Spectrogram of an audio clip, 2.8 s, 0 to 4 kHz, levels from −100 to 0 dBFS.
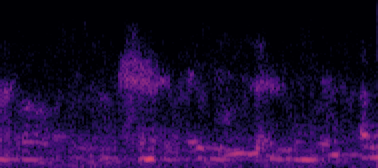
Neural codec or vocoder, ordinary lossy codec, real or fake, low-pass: codec, 16 kHz, 2 kbps, FreqCodec, smaller model; Opus, 16 kbps; fake; 3.6 kHz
